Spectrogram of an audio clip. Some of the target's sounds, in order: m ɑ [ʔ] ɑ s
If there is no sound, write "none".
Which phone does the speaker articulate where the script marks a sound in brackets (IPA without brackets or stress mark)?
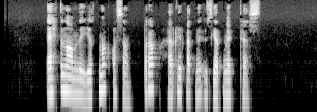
q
